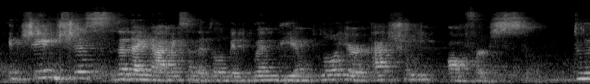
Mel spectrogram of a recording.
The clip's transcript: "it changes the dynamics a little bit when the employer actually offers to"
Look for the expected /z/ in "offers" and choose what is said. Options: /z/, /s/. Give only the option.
/s/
